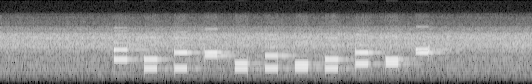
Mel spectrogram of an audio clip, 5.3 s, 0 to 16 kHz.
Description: Multi-frequency trunk signalling (R1, as on North American trunks), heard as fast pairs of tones, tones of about 130 ms, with room echo. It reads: KP 270141283 ST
